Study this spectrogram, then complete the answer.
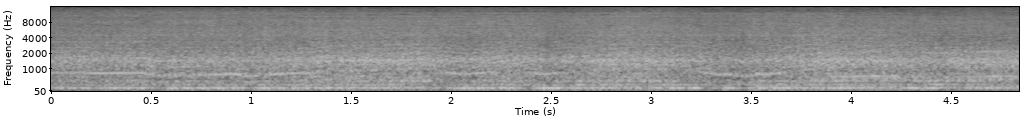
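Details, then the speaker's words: Porsche 3.2 Carrera with rebuilt engine and reinstalled injectors, fuel pressure being tested: held steady at high rpm, it sounds uneven and stumbling, misfiring and then dying. The miss worsens as it runs and the cause is not yet found. "at high rpms it's not happy that's not me goosing it at all i'm holding it steady [Music] and then it just dies"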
